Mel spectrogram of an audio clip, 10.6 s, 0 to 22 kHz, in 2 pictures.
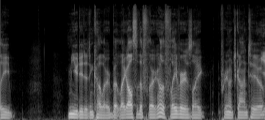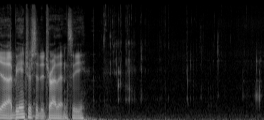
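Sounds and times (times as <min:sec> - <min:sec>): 
speech: 0:01.4 - 0:07.1
drink poured into a glass: 0:07.1 - 0:10.5.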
